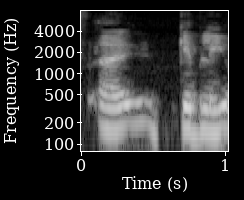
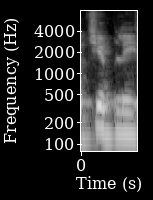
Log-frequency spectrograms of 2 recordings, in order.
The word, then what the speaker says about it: Ghibli: Well, there's a very famous animator called Mr. Miyazaki, who was for the head of Ghibli or Ghibli Studios, depending on how you pronounce it.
